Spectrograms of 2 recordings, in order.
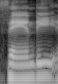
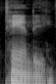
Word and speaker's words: Thandie: I always thought it was pronounced Thandy, and it's not. It's Tandy. – Tandy, right? – Yeah, it's T H, but they pronounce it Tandy.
